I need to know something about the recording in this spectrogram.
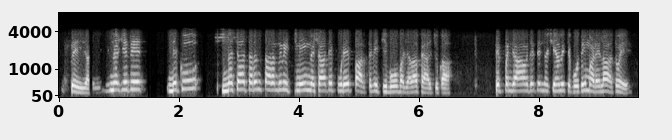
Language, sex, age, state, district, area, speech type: Punjabi, female, 18-30, Punjab, Tarn Taran, urban, conversation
